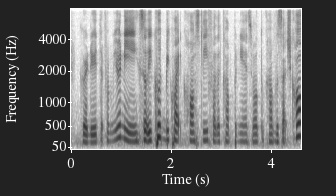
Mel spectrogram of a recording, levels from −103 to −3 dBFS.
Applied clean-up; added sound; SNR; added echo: none; none; none; none.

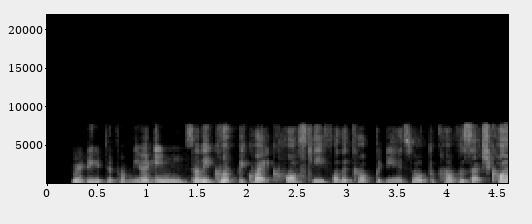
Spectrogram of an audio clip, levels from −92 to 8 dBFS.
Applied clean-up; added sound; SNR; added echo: neural mask model DeepFilterNet 3.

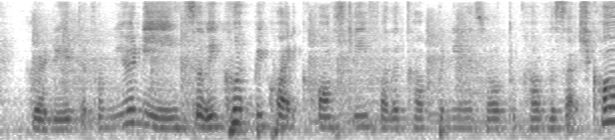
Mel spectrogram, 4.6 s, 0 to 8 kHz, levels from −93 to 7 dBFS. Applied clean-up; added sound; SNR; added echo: none; Electric guitar; 19 dB; reverberation time 0.2 s.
